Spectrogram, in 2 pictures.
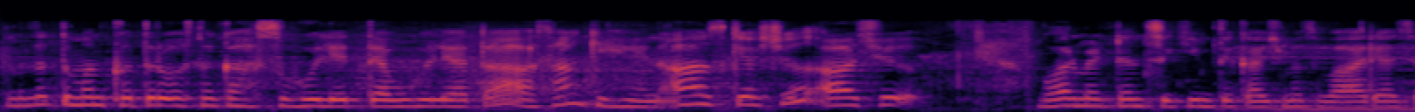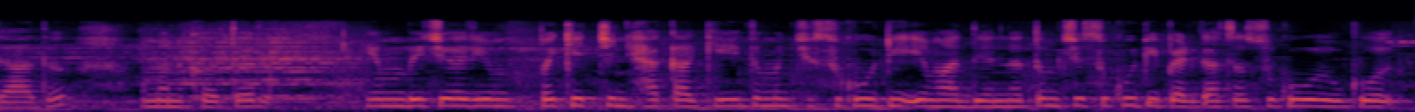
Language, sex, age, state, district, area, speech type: Kashmiri, female, 18-30, Jammu and Kashmir, Kupwara, rural, spontaneous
